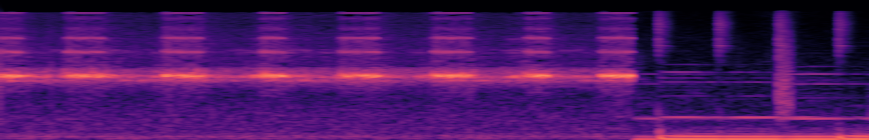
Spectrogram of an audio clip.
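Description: Cricket chirping, dropped in as an editing sound effect for an awkward silence: an even high chirp pulsing about twice a second that starts and cuts off abruptly after about three seconds, when background music comes back in.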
